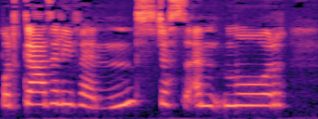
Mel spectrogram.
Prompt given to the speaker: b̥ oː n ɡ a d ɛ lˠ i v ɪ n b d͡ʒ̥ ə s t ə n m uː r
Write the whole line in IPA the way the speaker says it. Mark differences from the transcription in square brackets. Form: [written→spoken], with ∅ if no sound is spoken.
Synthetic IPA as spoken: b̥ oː [n→d] ɡ a d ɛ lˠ i v ɪ n [b→d] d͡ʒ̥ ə s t ə n m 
